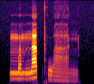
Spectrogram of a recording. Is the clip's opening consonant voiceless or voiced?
voiced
